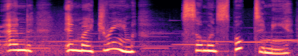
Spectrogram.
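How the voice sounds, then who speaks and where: A sweet, earnest young woman speaks in a very high, gentle voice. She sounds soft and a little shy, and faint music sits behind her. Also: sing-song, unhurried, exaggerated voice. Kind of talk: video game dub acting.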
